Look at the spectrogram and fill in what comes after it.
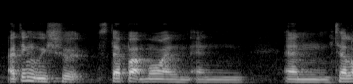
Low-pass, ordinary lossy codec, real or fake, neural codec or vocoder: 7.2 kHz; none; real; none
